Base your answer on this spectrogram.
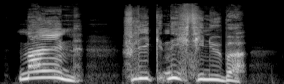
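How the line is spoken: Shrill cry. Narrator (German): rief Fliegenbein mit schriller Stimme

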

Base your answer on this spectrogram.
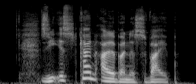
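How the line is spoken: Stern. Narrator (German): sagte Fritz streng

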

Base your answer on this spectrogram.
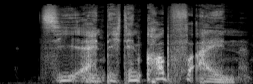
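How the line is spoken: Hissed. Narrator (German): zischte Schwefelfell

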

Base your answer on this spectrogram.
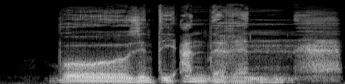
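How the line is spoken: Impatient hiss. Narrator (German): fauchte und sah sich ungeduldig um

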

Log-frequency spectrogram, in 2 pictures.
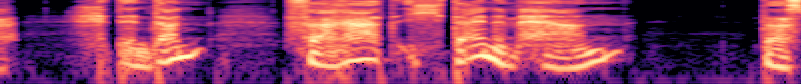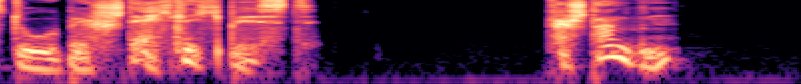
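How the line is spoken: Whispered. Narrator (German): flüsterte

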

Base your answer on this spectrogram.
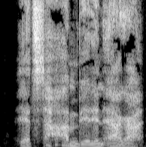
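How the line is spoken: Murmured. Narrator (German): murmelte Schwefelfell

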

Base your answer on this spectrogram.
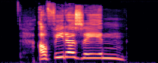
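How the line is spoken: Called out. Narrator (German): rief er noch

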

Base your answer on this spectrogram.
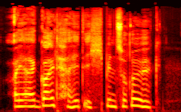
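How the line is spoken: Soft call. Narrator (German): rief leise

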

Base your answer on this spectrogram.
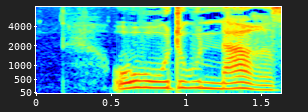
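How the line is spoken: Plain. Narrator (German): sagte sie

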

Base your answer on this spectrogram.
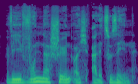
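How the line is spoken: Plain. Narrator (German): sagte

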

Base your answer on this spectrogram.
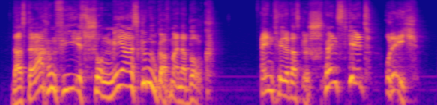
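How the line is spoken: Calling out. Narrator (German): Er rief

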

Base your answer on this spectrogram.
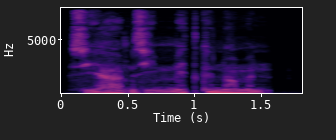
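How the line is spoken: Murmured. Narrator (German): murmelte Ben

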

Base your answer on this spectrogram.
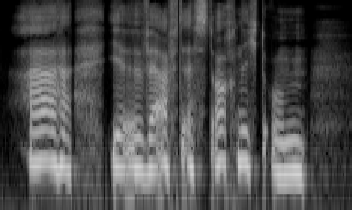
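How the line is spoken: Sighing. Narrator (German): seufzte Kiesbart

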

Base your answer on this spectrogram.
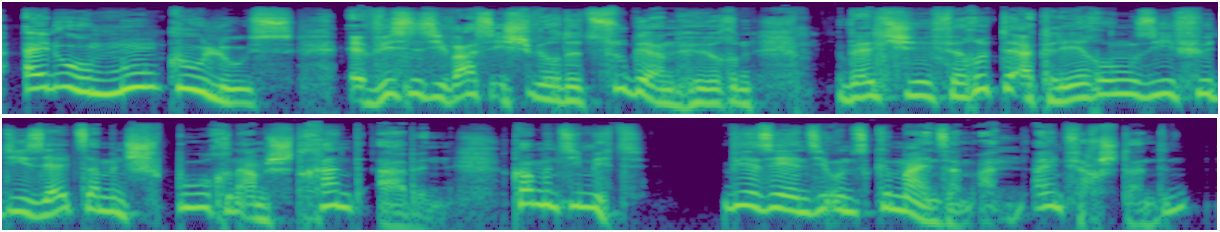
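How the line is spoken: Call. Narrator (German): rief

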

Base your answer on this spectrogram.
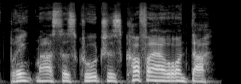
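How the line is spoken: Terrible voice calling. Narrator (German): Eine schreckliche Stimme im Hausflur rief

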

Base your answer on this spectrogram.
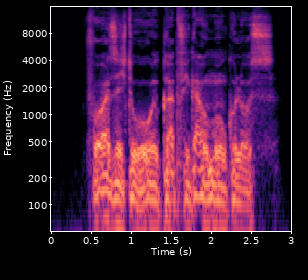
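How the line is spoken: Angry hiss. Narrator (German): fauchte Nesselbrand ihn an

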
